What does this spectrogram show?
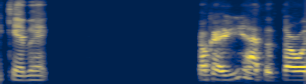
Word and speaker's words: Québec: Quebec, because I say Quebec because that's how we were taught growing up. Quebec. Well, you're not saying it wrong. You're just saying it in the English. En français, En français, c'est Québec.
